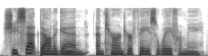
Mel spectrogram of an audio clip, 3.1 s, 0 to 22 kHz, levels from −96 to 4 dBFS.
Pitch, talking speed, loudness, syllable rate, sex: 180 Hz, 210 wpm, -20 LUFS, 4.8 syllables/s, female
